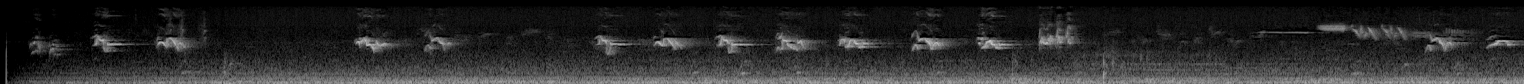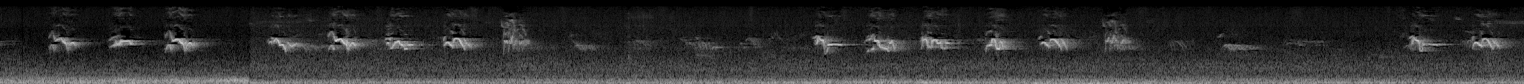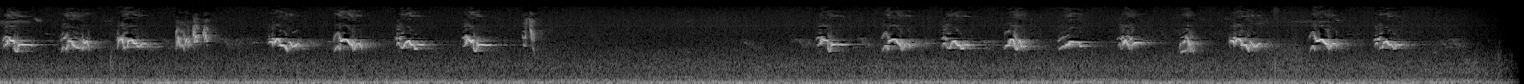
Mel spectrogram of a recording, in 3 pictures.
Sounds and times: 0.2s ROBIN SONG 36.0s
5.2s other robin answering in the distance 17.2s

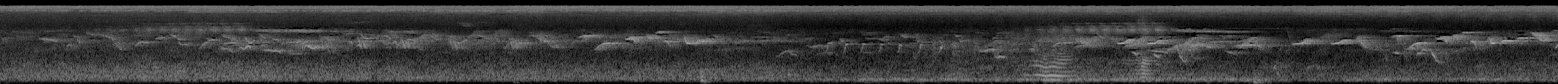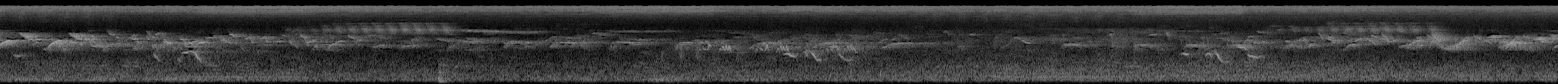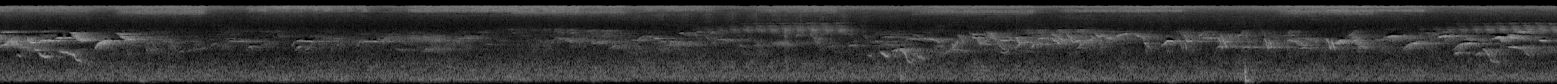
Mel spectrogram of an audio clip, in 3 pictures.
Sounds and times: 0.0s crickets 46.7s
0.2s Birds 46.7s

